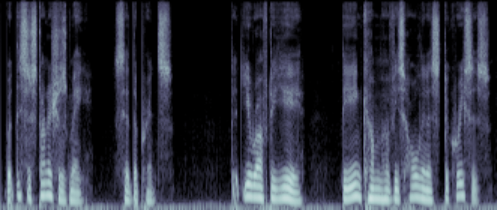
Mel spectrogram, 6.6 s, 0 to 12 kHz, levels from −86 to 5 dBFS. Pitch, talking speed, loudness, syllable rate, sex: 125 Hz, 155 wpm, -17 LUFS, 5.7 syllables/s, male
